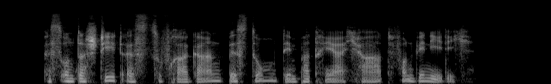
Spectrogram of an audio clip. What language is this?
German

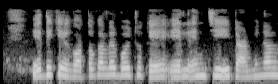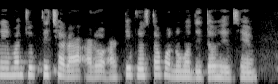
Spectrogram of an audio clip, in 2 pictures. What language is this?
Bangla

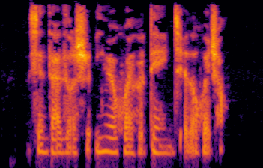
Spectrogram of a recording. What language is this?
Chinese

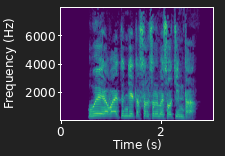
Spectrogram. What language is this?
Sindhi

